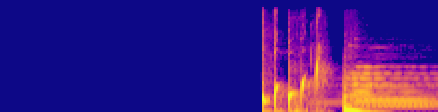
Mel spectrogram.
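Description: Logo intro sting: after about a second of silence, a quick run of bubbly plops rising in pitch, then a deep hit with a held synth chord that slowly fades.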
